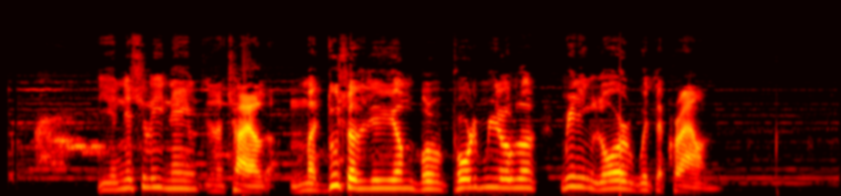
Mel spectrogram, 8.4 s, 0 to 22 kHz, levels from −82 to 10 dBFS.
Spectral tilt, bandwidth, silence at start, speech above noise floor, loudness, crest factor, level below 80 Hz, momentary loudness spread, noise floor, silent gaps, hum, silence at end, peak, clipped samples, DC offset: -5 dB/octave; 11 kHz; 0.25 s; 37 dB; -23 LUFS; 24 dB; -76 dBFS; 16 LU; -60 dBFS; none; none; 1.35 s; 0 dBFS; under 0.1%; under 0.1%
